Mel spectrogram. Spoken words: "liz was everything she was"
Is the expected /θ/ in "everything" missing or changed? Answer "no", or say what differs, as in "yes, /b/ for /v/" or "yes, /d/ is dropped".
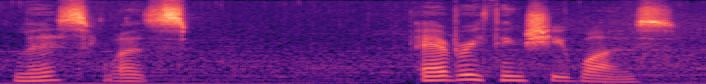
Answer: no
